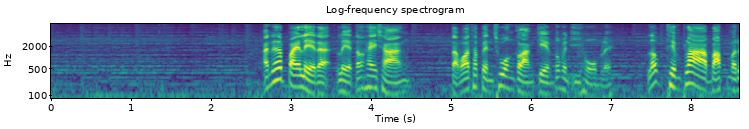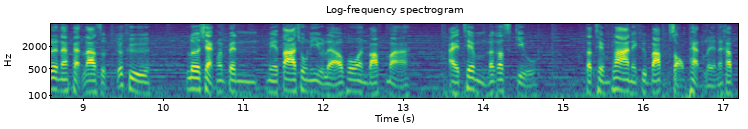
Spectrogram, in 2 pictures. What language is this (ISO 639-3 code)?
tha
